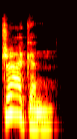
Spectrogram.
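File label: "dragon", British English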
